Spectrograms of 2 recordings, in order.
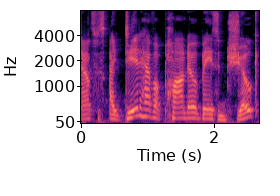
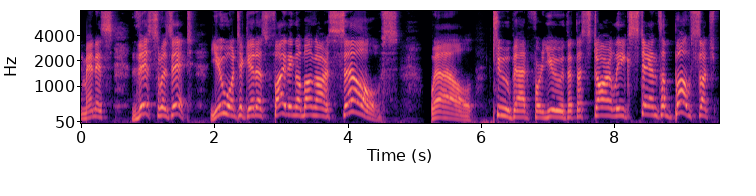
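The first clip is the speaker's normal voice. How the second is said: much higher, slow hammy hero speech; rally the room like a comic-book hero; heroic grandstanding; 9 semitones higher than usual. Acted. Hero's grand speech to villain.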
